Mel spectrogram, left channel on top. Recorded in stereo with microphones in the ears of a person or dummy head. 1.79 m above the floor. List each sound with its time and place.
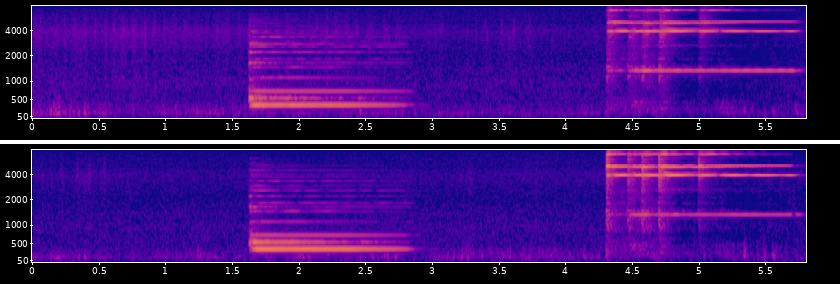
1.6 s a piano: 55° left (ahead or behind), 1.3 m
4.3 s a doorbell: 90° right, 0.6 m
